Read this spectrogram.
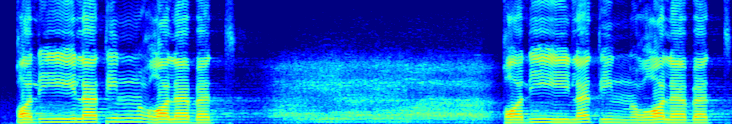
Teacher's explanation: قاف کو پر پڑھیں گے حروف مستعلیہ میں سے ہے. لام یا زیر لی, یہاں یا مدہ ہے, یا ساکن سے پہلے زیر ہے لہذا یا مدہ ہوگی.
